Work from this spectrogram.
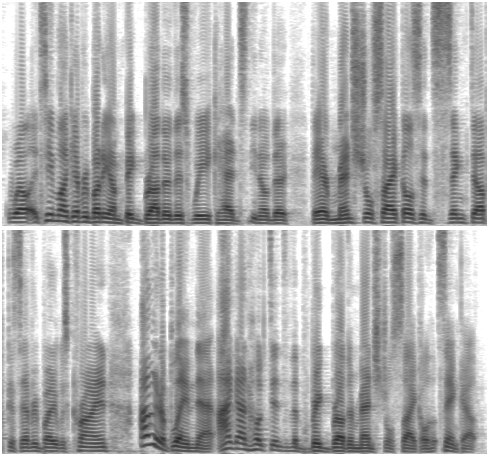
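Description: A man's voice: medium pitch, fast talker, fairly bright tone. A man hosting a show, talking casually and rambling through reviews with theatrical emphasis. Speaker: podcast host. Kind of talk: casual solo review monologue.

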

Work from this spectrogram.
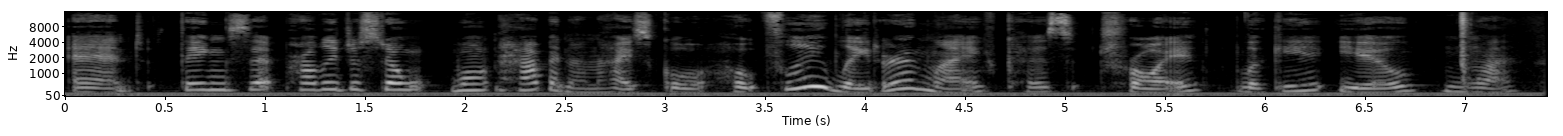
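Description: A woman's voice: on the high side, moderate pace, hardly any pauses, slight background noise, poor audio. Teenage girl, nasal from allergies. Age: teens. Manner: chatty and animated, lots of filler "like". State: congested from allergies. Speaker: podcast host. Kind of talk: casual solo podcast chat.

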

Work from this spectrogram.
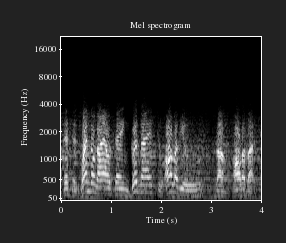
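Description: Vintage male radio announcer over loud music. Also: fairly high pitch, expressive, normal speed. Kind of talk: 1940s-50s radio announcing. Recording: old narrow-band broadcast over loud music.

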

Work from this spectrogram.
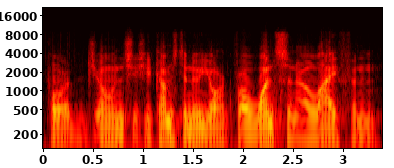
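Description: An actor playing a frightened married man accused of murder in a 1950s radio drama, halting, earnest and defensive. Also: medium pitch, lightly acted. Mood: nervous, pleading.

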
